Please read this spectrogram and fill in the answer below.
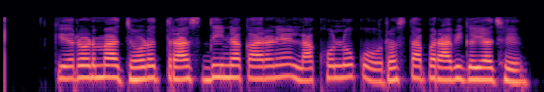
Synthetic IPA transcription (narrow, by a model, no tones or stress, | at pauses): keɾəɭmãd͡ʒʱəɽt̪ɾasd̪inakaɾɳelakʰolokoɾəst̪apəɾaʋiɡəjat͡ʃʰe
